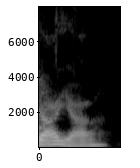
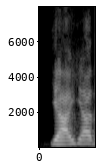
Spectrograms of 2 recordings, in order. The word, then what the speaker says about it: Yahya: It's Yahya. – Yahya. That's what I was going to say.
